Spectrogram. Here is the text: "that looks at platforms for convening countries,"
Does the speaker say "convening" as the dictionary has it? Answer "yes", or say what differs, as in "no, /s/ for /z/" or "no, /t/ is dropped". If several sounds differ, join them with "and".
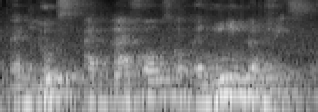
no, /v/ is dropped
